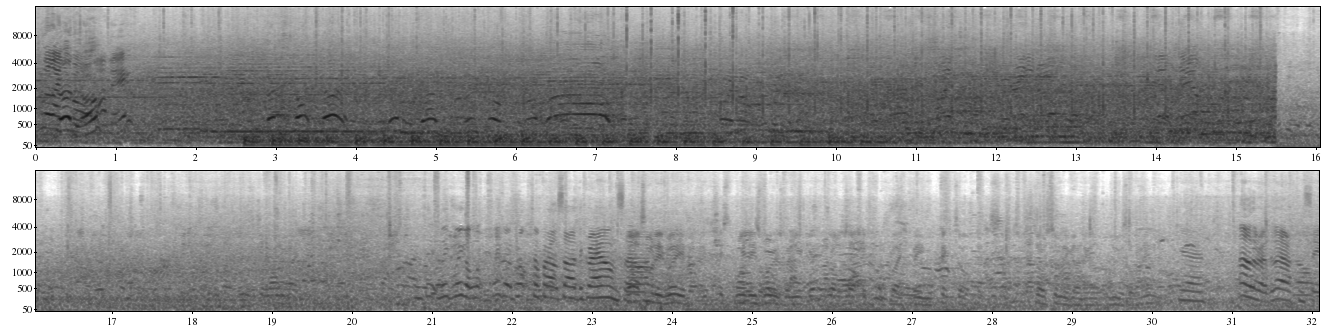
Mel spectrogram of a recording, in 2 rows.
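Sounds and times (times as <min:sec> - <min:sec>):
crowd clapping: 0:00.0 - 0:15.6
outdoor street noise: 0:00.0 - 0:32.0.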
